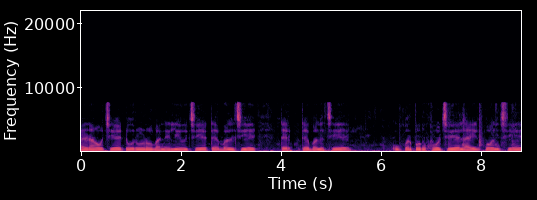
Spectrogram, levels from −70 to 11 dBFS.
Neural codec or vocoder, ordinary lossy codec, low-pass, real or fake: codec, 16 kHz, 2 kbps, FreqCodec, larger model; none; none; fake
